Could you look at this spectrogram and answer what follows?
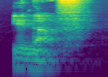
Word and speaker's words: enough: GH, quando pronunciado, tem som de F. Enough.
